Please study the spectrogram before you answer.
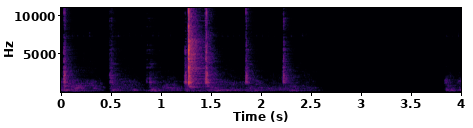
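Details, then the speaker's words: Thrift-bought Nintendo Wii with disc inserted, switched on: disc drive clicks sharply about twice a second without settling into a read. "I'm just going to press a check and you Jake was the side so you can hear the machine clicking"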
